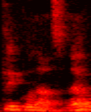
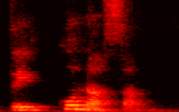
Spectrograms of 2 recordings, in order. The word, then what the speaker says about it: Trikonasana: So to give an example, south of India, we could say Trikonasana, with the accent on the tri. And north of India would be more with the accent starting on the second syllable, which is Trikonasana.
